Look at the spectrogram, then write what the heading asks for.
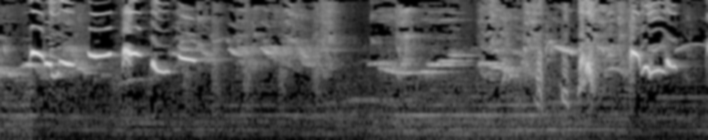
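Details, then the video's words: White-rumped shama kept at home as a persistent fighter, singing loud: a quick series of bright whistled slurs repeated several times, then quieter scratchy mimicry and harsh notes, ending with rising whistles. "KACER RUMAHAN FIGHTER NGOTOT | GACOR | BONGKAR ISIAN"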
